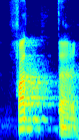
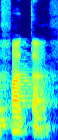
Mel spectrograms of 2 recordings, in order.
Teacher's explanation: Fatta, jadi bukan sekedar fata, harus ada tekanan.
